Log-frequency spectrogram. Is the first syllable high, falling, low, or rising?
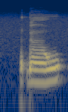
rising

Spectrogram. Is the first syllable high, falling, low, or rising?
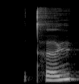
rising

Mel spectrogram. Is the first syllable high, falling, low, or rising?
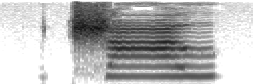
high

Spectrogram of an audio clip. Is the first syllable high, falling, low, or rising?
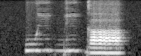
high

